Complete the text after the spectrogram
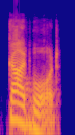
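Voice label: "cardboard", Indian English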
